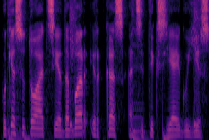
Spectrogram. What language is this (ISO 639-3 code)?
lit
